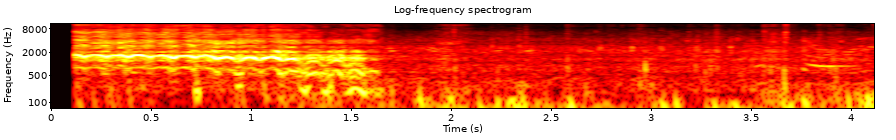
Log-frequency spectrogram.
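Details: Salt River wild horse at Blue Point, giving a loud wavering whinny for about one and a half seconds, shaking up and down in pitch before cutting off, followed by low thuds and shuffling noises.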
